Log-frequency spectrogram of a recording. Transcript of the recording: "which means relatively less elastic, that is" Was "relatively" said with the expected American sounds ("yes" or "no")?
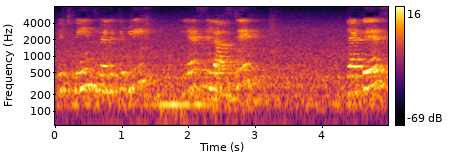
no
